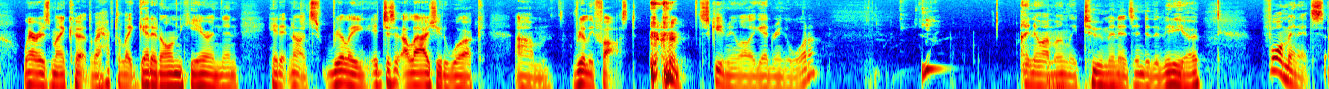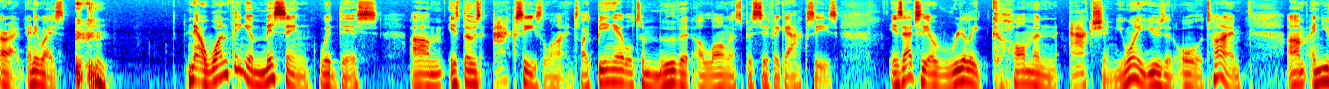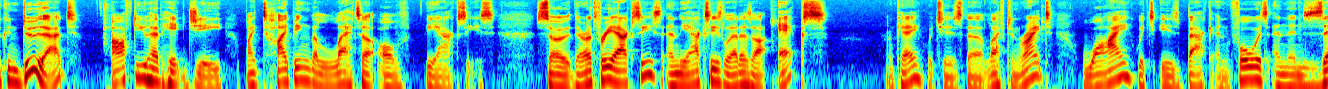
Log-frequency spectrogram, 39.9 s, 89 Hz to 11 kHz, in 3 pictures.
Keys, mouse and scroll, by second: 3.1 g, 4.7 g, 27.6 g.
